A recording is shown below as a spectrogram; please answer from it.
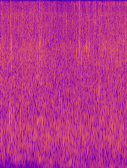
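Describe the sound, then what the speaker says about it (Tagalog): Mountain river water running at a campsite in Daraitan, a steady, full rush with gurgles, close and continuous with no voices. "Ilog. Running water. Galing bundok yung tubig."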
